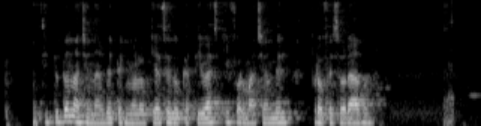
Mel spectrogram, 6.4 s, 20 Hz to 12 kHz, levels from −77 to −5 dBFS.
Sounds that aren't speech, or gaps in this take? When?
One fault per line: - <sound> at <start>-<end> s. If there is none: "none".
- laugh at 5.9-6.1 s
